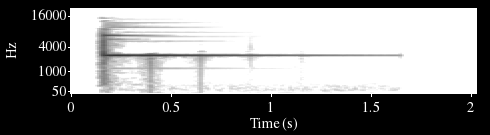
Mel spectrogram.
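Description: A single bright ding, a bell-like chime sound effect that rings and fades away over about a second and a half. Two faint taps follow just after the strike.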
